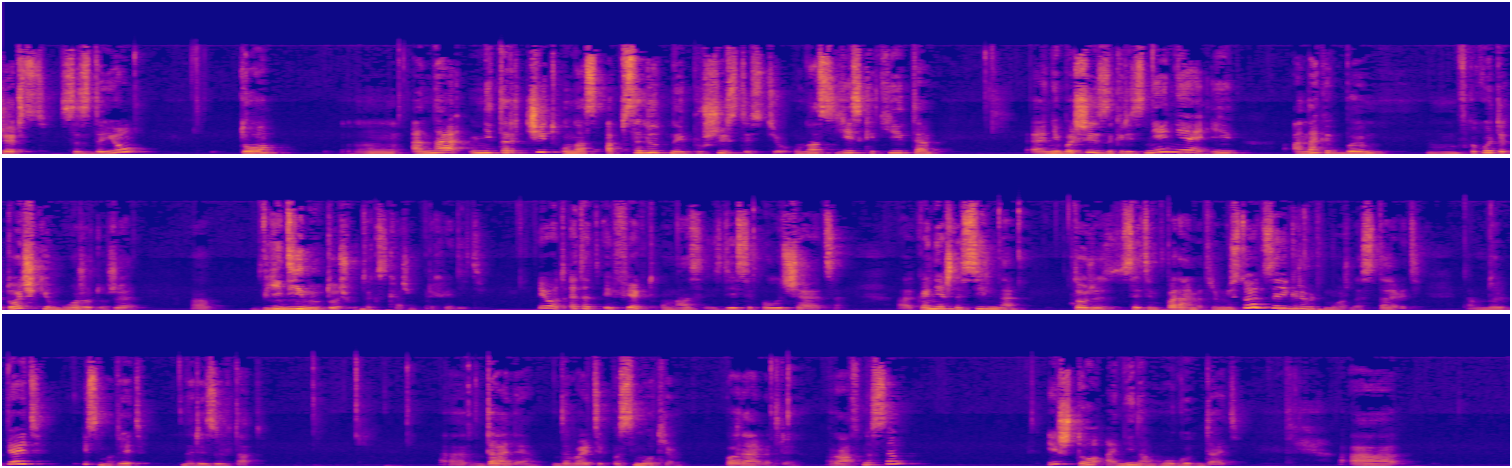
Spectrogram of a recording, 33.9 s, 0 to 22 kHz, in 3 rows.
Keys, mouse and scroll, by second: 0.1-0.6 scroll up 2, 1.0-2.3 middle drag, 2.3 scroll up 1, 7.4-10.5 middle drag, 15.3-15.7 scroll down 1, 15.7-18.7 middle drag, 18.8-21.8 drag, 22.1-22.7 scroll down 2, 22.7-28.4 middle drag, 28.4 click, 29.0 scroll down 2.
